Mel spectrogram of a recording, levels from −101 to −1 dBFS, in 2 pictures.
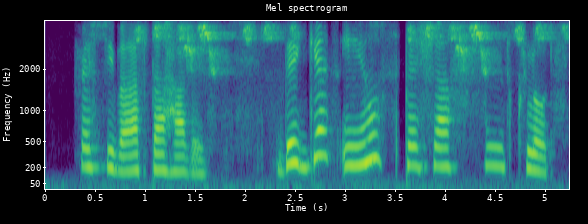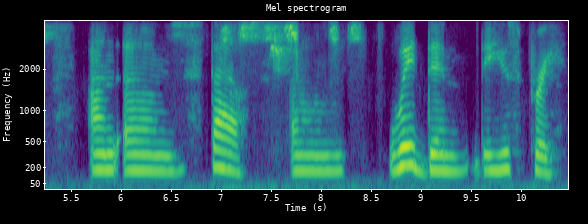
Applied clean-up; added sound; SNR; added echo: neural diffusion model UNIVERSE++.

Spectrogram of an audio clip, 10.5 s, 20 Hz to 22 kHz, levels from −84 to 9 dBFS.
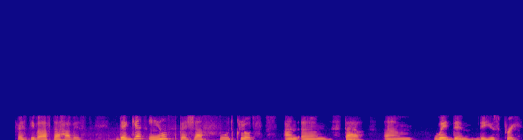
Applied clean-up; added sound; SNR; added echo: none; none; none; none.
